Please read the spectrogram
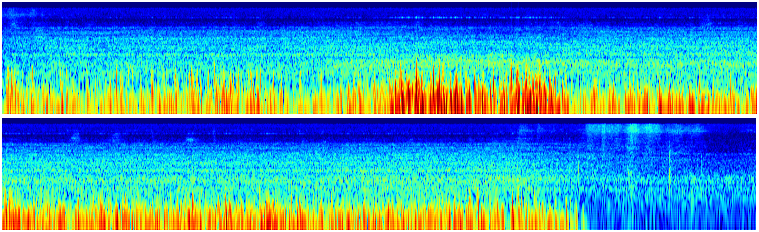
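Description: Winix PlasmaWave air purifier's fan blowing, its outlet air stream buffeting the microphone held at the grille as an uneven low rumble. The rumble swells about five seconds in and cuts off sharply near the end.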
